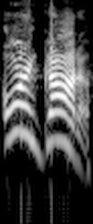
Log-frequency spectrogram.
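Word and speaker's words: oreganata: Oranginga. Oranginga.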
